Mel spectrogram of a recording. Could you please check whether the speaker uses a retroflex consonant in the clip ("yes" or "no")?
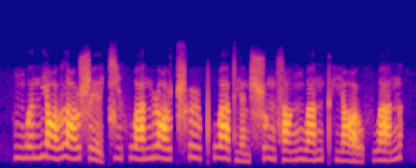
yes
